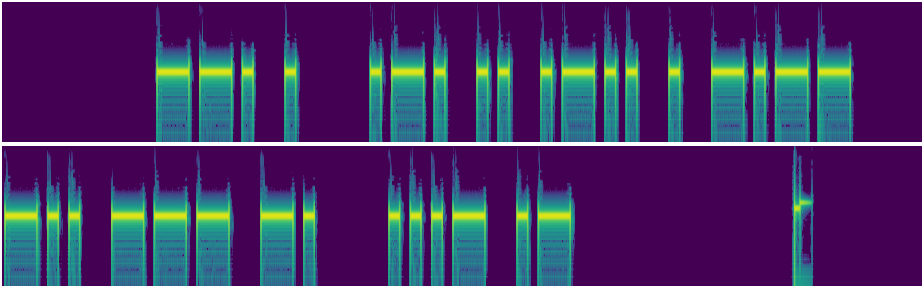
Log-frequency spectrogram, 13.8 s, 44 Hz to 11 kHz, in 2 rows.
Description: Morse code, heard as a keyed tone, about 15 wpm, 700 Hz. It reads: GE RILEY DON VA
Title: K1USN SST QSO Practice - 15wpm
